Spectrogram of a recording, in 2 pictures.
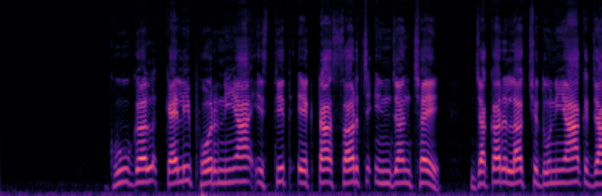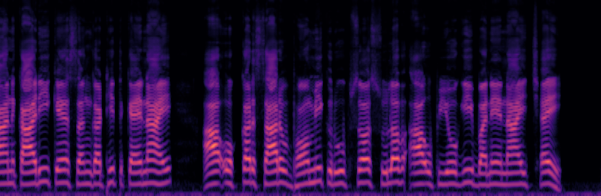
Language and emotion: Maithili, neutral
